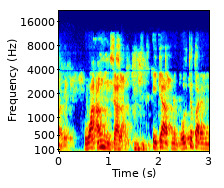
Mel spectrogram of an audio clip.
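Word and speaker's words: وَأَنْزَلَ: হ্যাঁ, ওয়ানজালা বলা যাবে না, এই আলিফকে উচ্চারণ করতে হবে ওয়া আনজালা।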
